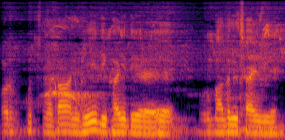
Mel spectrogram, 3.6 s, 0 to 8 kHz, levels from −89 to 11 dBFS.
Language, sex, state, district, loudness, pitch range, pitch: Hindi, male, Uttar Pradesh, Saharanpur, -14 LUFS, 100-120 Hz, 110 Hz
